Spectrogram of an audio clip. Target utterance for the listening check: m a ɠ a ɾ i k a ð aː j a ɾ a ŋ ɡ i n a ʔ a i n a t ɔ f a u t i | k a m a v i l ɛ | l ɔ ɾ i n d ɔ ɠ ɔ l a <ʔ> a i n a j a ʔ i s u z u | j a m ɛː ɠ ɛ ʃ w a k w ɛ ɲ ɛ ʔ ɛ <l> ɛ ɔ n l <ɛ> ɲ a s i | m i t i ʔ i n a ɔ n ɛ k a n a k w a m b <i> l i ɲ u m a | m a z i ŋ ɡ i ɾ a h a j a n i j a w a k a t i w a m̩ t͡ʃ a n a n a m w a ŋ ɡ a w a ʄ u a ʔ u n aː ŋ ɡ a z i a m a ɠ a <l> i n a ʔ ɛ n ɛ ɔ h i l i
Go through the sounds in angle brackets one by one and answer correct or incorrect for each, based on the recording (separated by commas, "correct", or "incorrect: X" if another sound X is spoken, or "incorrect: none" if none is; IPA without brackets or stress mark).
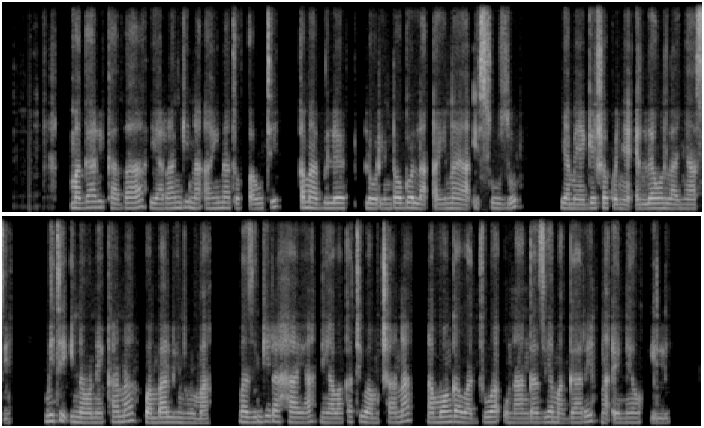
correct, correct, incorrect: a, incorrect: a, incorrect: ɾ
